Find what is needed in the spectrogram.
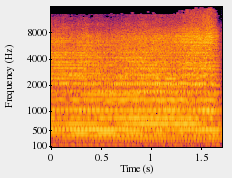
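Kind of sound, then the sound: vehicle, train passing with horn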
